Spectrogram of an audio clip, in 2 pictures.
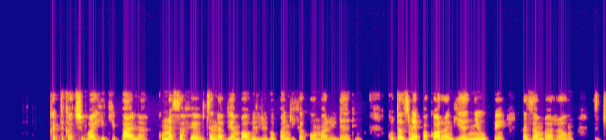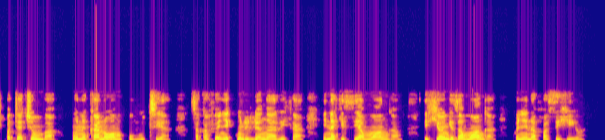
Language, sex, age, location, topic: Swahili, female, 18-24, Nairobi, education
